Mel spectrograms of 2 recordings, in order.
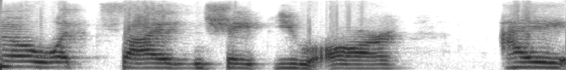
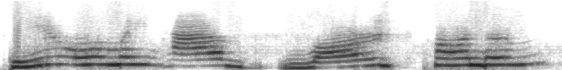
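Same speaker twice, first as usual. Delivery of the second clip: higher, slow, sheepish question; awkward quote; 6 semitones higher, slower than usual. Retold or imitated. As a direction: voice his embarrassed hesitation. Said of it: "it is so awkward that he said".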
